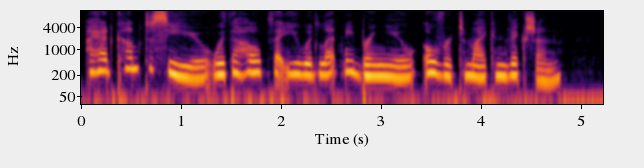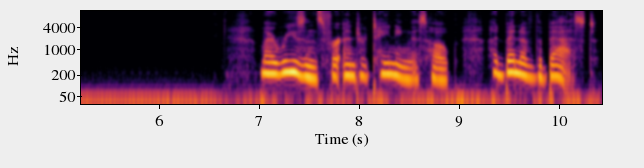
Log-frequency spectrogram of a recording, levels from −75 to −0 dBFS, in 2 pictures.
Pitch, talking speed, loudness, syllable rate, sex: 200 Hz, 180 wpm, -17 LUFS, 4.9 syllables/s, female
